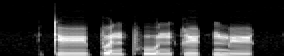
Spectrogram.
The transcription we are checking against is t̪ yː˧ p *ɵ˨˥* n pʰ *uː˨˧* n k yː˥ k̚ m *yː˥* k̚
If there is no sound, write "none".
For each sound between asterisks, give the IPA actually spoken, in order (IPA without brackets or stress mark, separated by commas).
ɵ˨, uː˨˧, yː˧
